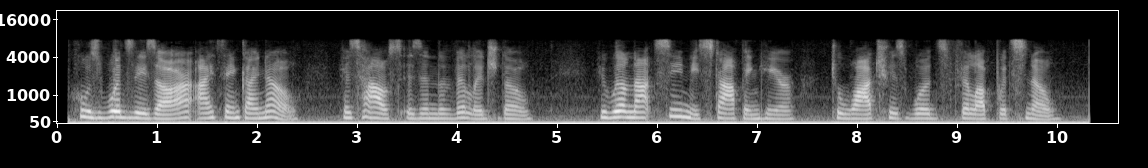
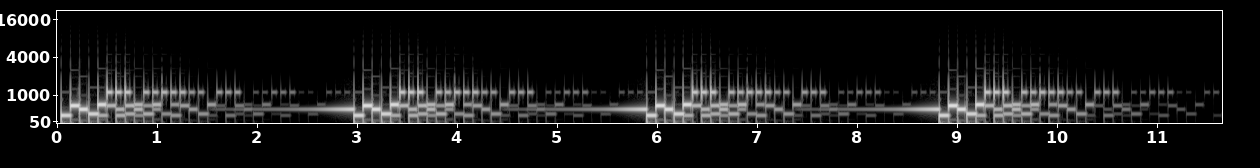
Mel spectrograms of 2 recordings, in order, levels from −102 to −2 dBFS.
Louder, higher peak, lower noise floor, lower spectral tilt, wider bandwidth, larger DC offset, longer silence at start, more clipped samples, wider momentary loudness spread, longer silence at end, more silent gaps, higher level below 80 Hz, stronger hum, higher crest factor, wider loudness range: first, -21 LUFS vs -25 LUFS; first, -2 dBFS vs -10 dBFS; second, -42 dBFS vs -65 dBFS; second, -6.5 dB/octave vs -11.5 dB/octave; first, 8 kHz vs 2.8 kHz; first, 7% vs under 0.1%; about the same, 0.1 s vs 0.05 s; neither; second, 12 LU vs 25 LU; second, 0.25 s vs 1.05 s; neither; first, -46 dBFS vs -56 dBFS; neither; about the same, 18 dB vs 16 dB; first, 4 LU vs 1 LU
